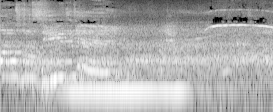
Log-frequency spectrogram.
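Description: A rock band plays loudly through loudspeakers.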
